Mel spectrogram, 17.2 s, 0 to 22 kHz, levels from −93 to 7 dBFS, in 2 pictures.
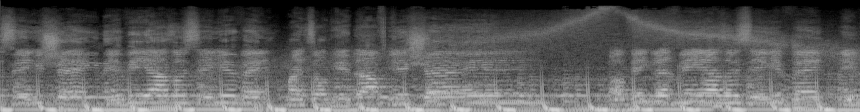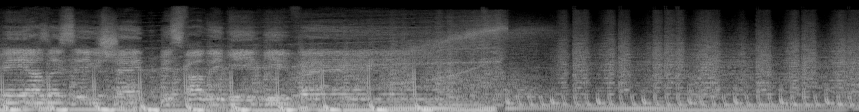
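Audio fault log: Throughout, channel delay (comb filtering). One channel arrives late by around 20 ms, and the two are summed to mono. Content common to both channels cancels at evenly spaced frequencies. The first notch sits near 20 Hz, and further notches repeat up the spectrum at a close, regular spacing. At this long a delay the sound comes across as rough or slightly doubled.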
